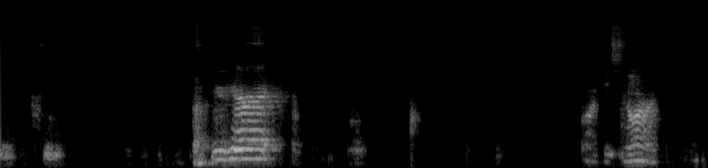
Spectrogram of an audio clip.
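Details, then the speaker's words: Teaching example of rhonchi in a respiratory lecture: two low-pitched, coarse, musical groaning sounds with quiet gaps, like a lower-pitched wheeze from a narrowed airway; rhonchi. "and then wrong tie is just lower same same sound just more uh low pitch yeah of course"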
